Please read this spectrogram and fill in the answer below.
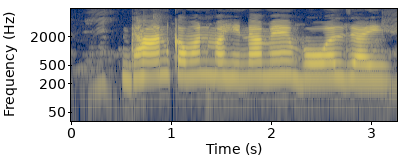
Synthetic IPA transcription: d̪ʱaːnkəmənməɦiːnamẽboːəld͡ʒaːiː

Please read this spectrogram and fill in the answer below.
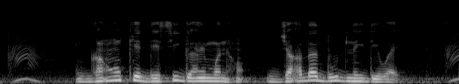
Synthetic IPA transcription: ɡãːõked̪eːsiɡãːẽmənɦãd͡ʒja̰ːd̪ad̪uːd̪nɐɦĩd̪eːʋaːe

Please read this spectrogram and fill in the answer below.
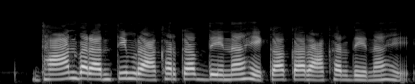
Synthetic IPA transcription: d̪ʱaːnbɐɾə̃nt̪ɪmɾaːkʰəɾkɐb̚d̪eːnaɦɛːkakaɾaːkʰəɾd̪eːnaɦɛ̰ː

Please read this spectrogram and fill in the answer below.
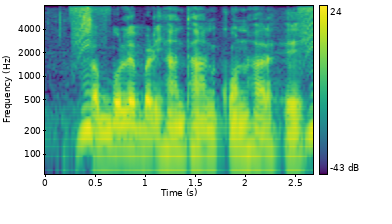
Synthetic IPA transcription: səbːolebəɽ̤ijãd̪ʱaːnkoːnɦəɾɦe

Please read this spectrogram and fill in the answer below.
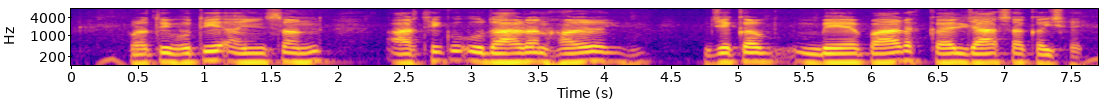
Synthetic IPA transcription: pɾət̪ibʱut̪iəɪnsən | aɾt̪ʰikud̪aɦɾənɦəɾ | d͡ʒekəbepaɾkəjld͡ʒasəkəjt͡ʃʰɛ

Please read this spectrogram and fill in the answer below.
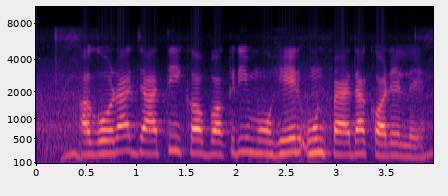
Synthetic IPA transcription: əɡoɽad͡ʒaːt̪ikabəkɾimoɦeɾunpɛːd̪akəɾelẽ

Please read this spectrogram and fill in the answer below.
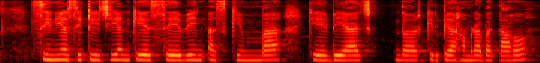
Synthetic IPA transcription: sinijəɾsiʈid͡ʒijənkesebɪ̃ŋɡəskimbakebjad͡ʒ | d̪ɔːɾkɾɪpjaɦəmɾabət̪aɦo

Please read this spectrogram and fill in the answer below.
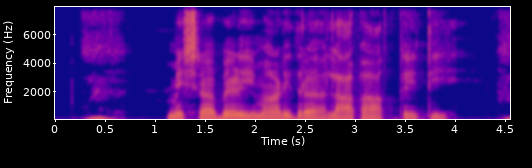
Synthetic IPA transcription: miʃɾɐbeɭimaːɽid̪ɾɐlaːbʱɐːkːɐjt̪i

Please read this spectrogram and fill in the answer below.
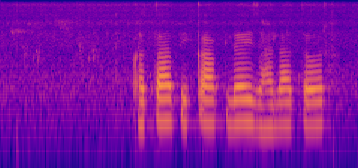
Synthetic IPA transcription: kʰət̪apikakləjd͡zʱalat̪əɾ

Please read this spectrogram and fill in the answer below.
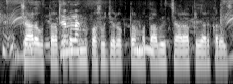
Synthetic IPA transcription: t͡ʃaɾaʊt̪ːəɾapək̪mnipəsud͡ʒəɾəkt̪əɾmʊt̪aːbikt͡ʃaɾat̪əjaːɾkəɾɛt͡ʃʰ

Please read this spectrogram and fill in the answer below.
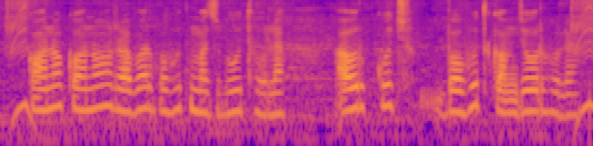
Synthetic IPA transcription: kɔːnokɔːnoɾɐbəɾbəɦʊt̪məzbuːt̪ɦoːla | ɔːɾkʊt͡ʃʰbəɦʊt̪kəmzoːɾɦoːlaː

